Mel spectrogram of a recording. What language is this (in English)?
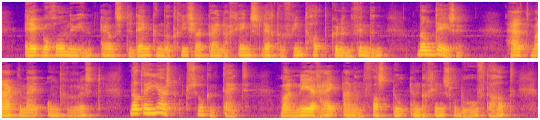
Dutch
